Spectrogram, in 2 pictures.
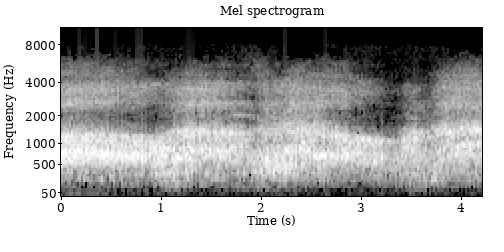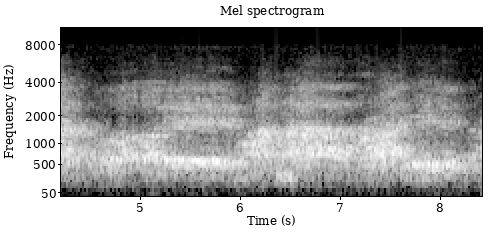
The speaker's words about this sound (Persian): اگه میخواین یه تجربه بگم، باید یه صلوات بلند برای فرج امام زمان ختم بفرمایید.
